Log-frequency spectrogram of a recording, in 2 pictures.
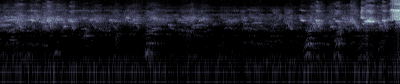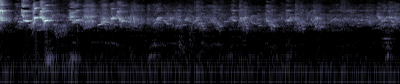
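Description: A flock of small birds chirping and twittering, many overlapping calls, with a louder flurry of chirps about halfway through.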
